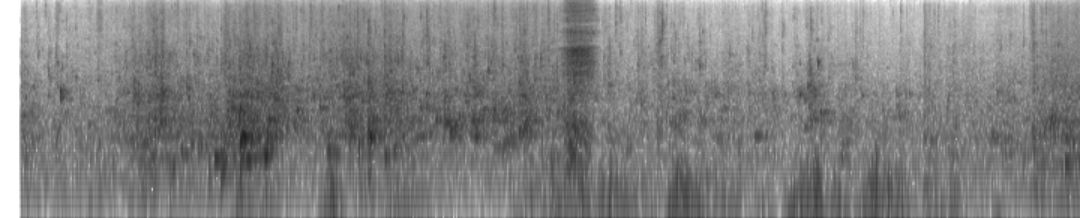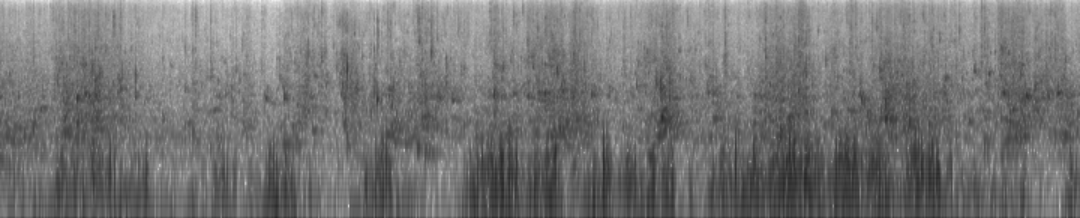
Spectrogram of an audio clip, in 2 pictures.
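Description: Small lake waves lapping and splashing at the water's surface in an uneven, continuous pattern of little slaps and gurgles.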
